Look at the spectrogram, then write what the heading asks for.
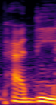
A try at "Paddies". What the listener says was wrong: Paddies. D, not a T.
